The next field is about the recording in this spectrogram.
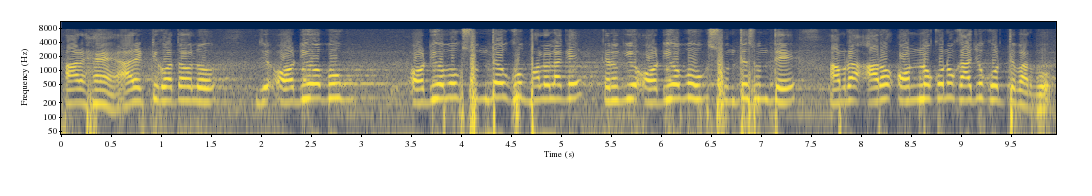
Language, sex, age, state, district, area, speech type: Bengali, male, 18-30, West Bengal, Purba Bardhaman, urban, spontaneous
